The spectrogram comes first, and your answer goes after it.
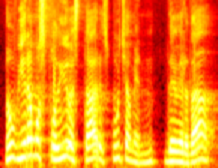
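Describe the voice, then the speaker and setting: Young guy pastor preaching, kinda high voice but mellow, gets loud then drops way soft. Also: lively intonation, normal speed. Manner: emphatic, dramatic swings in loudness. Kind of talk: sermon.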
